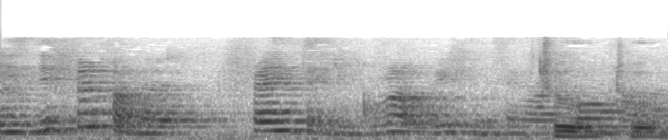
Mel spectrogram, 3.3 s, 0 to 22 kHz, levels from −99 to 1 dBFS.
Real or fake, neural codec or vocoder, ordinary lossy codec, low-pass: real; none; MP3, 32 kbps; 7.2 kHz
